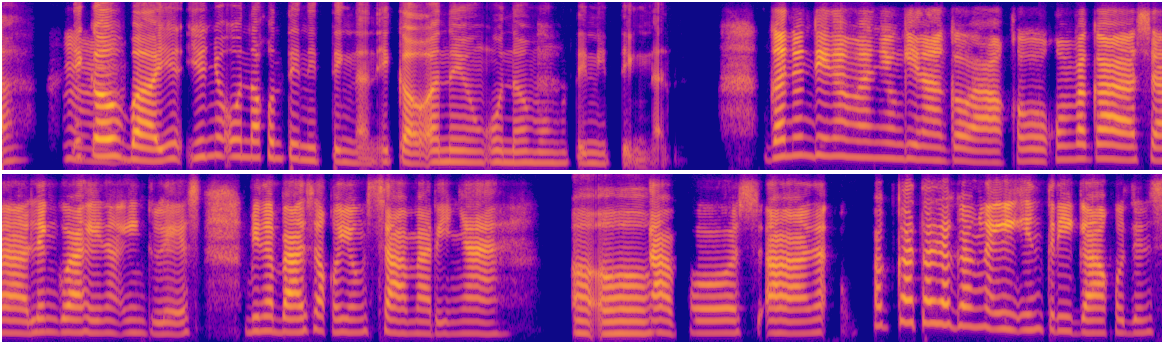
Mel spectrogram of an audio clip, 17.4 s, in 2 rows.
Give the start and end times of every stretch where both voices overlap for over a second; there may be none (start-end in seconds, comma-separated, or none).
none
